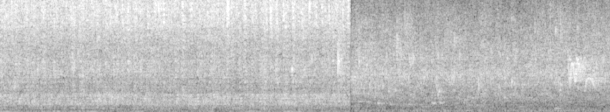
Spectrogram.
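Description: Clay-laden borehole water pours steadily into a garden fish pond, a continuous broadband rush of running water that drops slightly in level partway through and keeps flowing evenly.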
